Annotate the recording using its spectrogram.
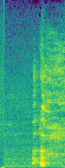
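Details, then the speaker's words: Simulated cough in a skit for a fictional cough medicine: a single short, harsh cough burst, acted rather than genuine. "Oh, that's a bad cough. Could you please get me a cough drop?"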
